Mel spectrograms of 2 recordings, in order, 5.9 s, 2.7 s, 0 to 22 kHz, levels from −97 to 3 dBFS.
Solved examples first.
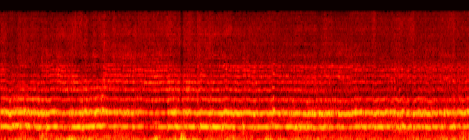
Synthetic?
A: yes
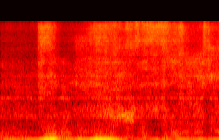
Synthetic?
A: yes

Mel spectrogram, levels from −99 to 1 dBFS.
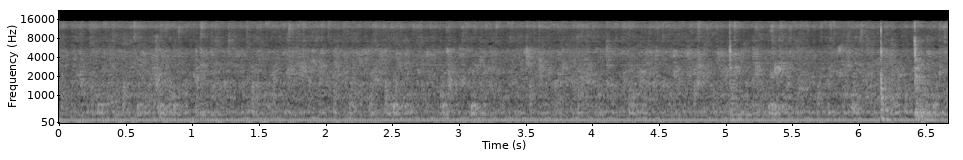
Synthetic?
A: no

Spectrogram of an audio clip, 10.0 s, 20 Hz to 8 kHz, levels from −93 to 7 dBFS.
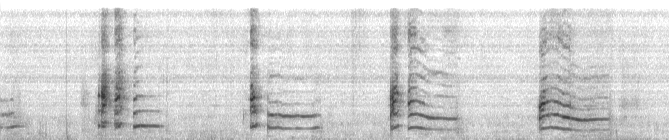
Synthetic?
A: yes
